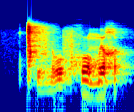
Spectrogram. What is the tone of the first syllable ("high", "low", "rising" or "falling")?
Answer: low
